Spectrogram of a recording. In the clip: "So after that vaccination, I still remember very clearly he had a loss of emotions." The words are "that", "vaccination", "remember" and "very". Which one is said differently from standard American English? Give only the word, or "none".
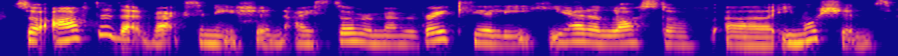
none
